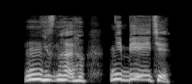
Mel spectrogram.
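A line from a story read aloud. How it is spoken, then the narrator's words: Terrified shriek. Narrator (Russian): завизжал тот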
